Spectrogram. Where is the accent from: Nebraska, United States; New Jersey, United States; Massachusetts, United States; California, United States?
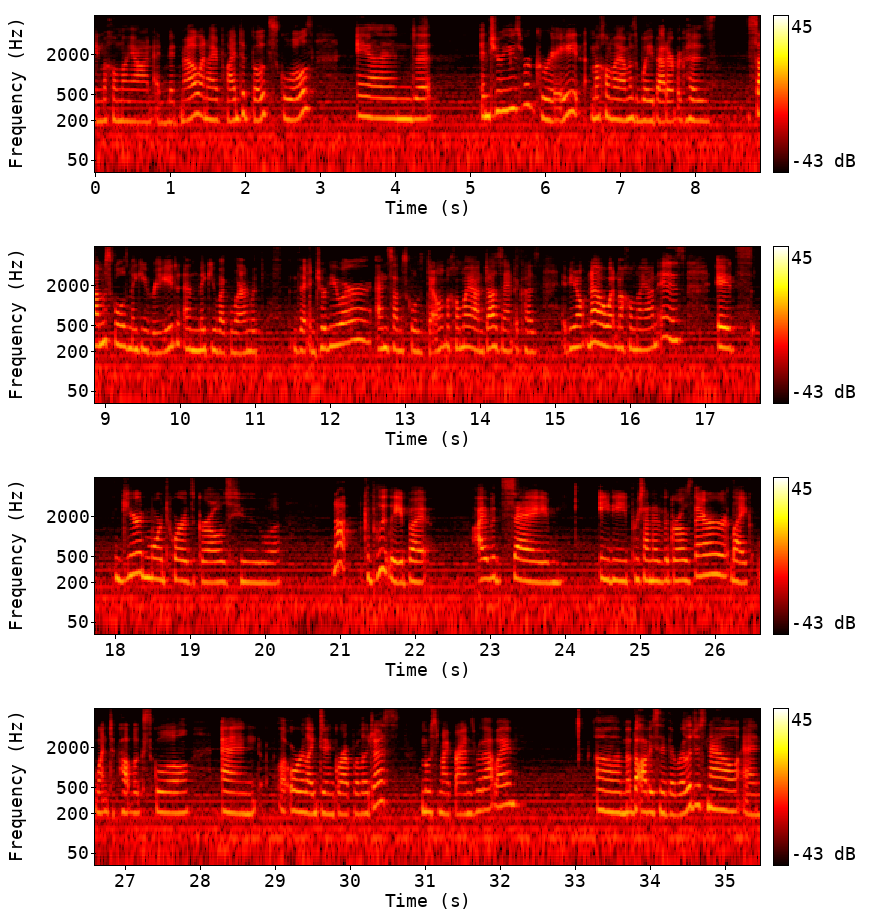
New Jersey, United States; I'm from New Jersey, a very small town.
